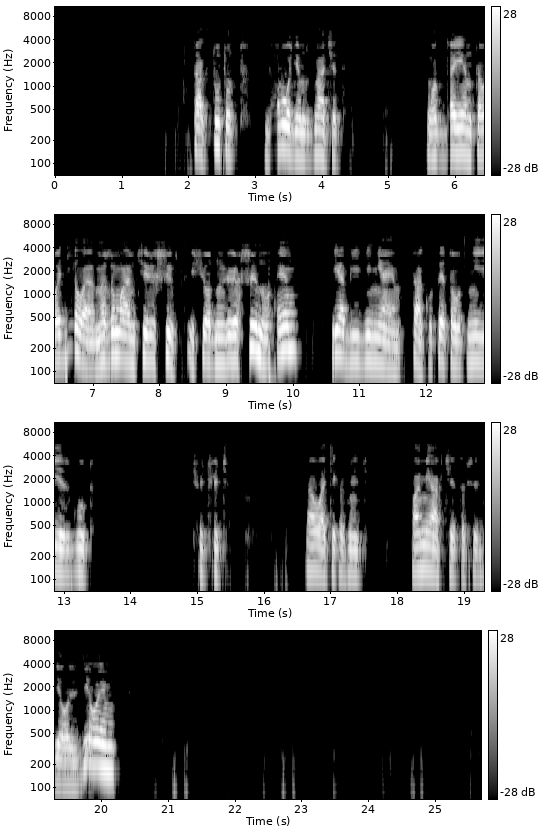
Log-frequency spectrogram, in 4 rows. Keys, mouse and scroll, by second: 2.8 shift+middle click, 4.6 shift+middle click, 8.2 shift+click, 9.7 m, 13.2 g, 16.3 g, 17.9 click, 19.2 g, 20.1 click, 20.8 click, 21.2 g, 21.8 click, 22.8 g, 23.6 click, 24.2 click, 24.7 g.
